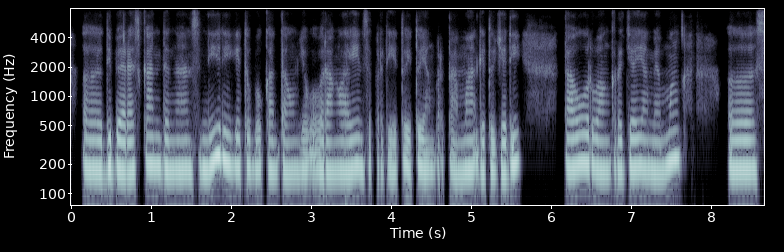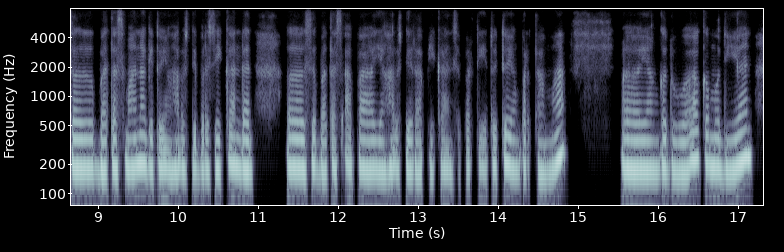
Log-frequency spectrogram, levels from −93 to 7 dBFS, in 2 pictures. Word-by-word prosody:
eee, 180 -1 +2
dibereskan 180 +2 +2
dengan 175 -1 +1
sendiri 200 +5 +4
gitu, 190 -1 -1
bukan 180 0 -2
tanggung 170 0 -1
jawab 175 -1 0
orang 170 0 0
lain 175 +2 +2
seperti 175 - -5
itu, 95 +2 0
itu 90 - 0
yang 90 0 0
pertama, 170 +1 -1
gitu. 170 - -1
Jadi, 195 +5 +1 0.5
tahu 190 +2 +3
ruang 175 -2 +1
kerja 175 0 -1
yang 180 -1 +1
memang, 180 +6 +2 0.7
eee, 175 0 +3
sebatas 180 0 +1
mana 190 +2 +3
gitu, 180 -2 -4
yang 180 - -1
harus 180 0 -2
dibersihkan, 180 +2 -2
dan 175 -1 +3 0.4
eee, 185 -1 +3
sebatas, 175 0 -4
apa 185 -2 -1
yang 175 0 -1
harus 185 0 -2
dirapikan, 175 0 -4
seperti 180 +2 -9
itu, 195 0 -4
itu 205 - -1
yang 180 - -2
pertama. 180 +5 -1 0.7
Eee, 175 -1 +3
yang 175 0 +1
kedua, 180 +4 +1
kemudian, 185 +3 +2
180 Hz, 155 wpm, -22 LUFS, 175-185 Hz, 0.7 s, sendiri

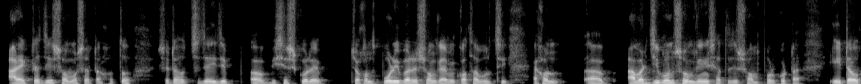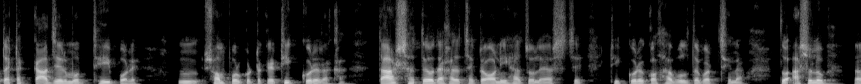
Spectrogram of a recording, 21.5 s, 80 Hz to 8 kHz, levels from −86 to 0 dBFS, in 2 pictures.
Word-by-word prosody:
আরেকটা 115 +4 +3
যে 140 - +2
সমস্যাটা 115 -5 -2
হতো, - - -4 0.5
সেটা 105 +1 -2
হচ্ছে 105 +2 -8
যে - - +4
এই - - +2
যে 125 - +5 0.4
আ - - +3 0.2
বিশেষ 115 +3 -3
করে 125 -1 +4 0.5
যখন 110 +3 0 0.2
পরিবারের 130 -4 +7
সঙ্গে 110 -3 +1
আমি 105 - -2
কথা 110 +1 -1
বলছি। 85 -1 -6 0.4
এখন 125 -1 0 0.5
আ - - +4 0.5
আমার 130 0 +6
জীবন 145 +3 +5
সঙ্গিনীর 115 -3 +3
সাথে 105 -2 -5
যে 105 - -3
সম্পর্কটা 100 -4 -4 0.5
এটাও 125 +3 +6
তো - - +2
একটা 140 +1 -4 0.2
কাজের 110 +3 +4
মধ্যেই 105 +1 -1
পড়ে। 80 0 -2 0.6
উ - - 0 0.4
সম্পর্কটাকে 105 -4 0
ঠিক 135 -3 +1 0.2
করে 105 -3 +4
রাখা। 85 +2 -11 0.5
তার 125 +2 +8
সাথেও 140 -2 +3
দেখা 110 0 -1
যাচ্ছে, 105 +2 -5
একটা 105 - -1
অনীহা 105 +3 0
চলে 95 -1 -2
আসছে। 90 -2 -10 0.4
ঠিক 120 -1 -6
করে 120 0 +3
কথা 105 +3 -3
বলতে 100 -1 -2
পারছি 105 -1 -4
না। 90 - -5 0.5
তো - - +3 0.2
আসলেও 145 0 +3 0.5
আ - - +1
110 Hz, 150 wpm, -24 LUFS, 105-125 Hz, 0.6 s, তার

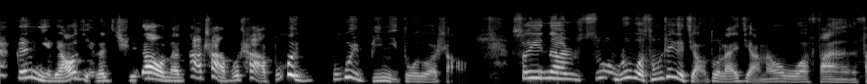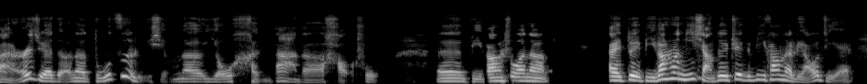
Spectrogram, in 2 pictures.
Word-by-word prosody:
跟 305 +2 +4
你 170 -6 +1
了 155 - +6
解 205 - -4
的 165 +1 0
渠 185 +3 -7
道 255 -9 +10
呢， 165 -1 0
大 165 - +1
差 295 - +3
不 180 +6 -3
差， 145 - +1
不 225 +11 -11
会 230 - +9 0.3
不 235 0 -9
会 335 -7 +1
比 170 -3 -7
你 150 -8 -5
多 130 -1 -8
多 120 -2 -5
少。 - - -14 0.4
所 290 - -2
以 305 0 +4
呢， 270 -5 +2
缩 250 +9 -8 0.2
如 320 - 0
果 310 - +3
从 250 +4 -5
这 360 +1 -1
个 - - +2
角 - - -5
度 155 -3 -5
来 125 +1 -4
讲 145 -8 -7
呢， 130 +3 -8
我 125 -1 -6
反 115 -2 -6
反 - - -5
而 - - 0
觉 160 -9 +1
得 - - -7
呢， 145 -1 -3
独 145 +10 -6
自 365 +9 -2
旅 - - -11
行 - - -9
呢， 130 -1 -7
有 130 -1 -8
很 - - -12
大 150 -6 -6
的 100 -1 -11
好 - - -10
处。 - - -14 0.5
呃， 145 -1 -2
比 125 -3 -11
方 160 +1 +2
说 175 +1 0
呢 150 -4 0 0.6
诶， 185 -1 +5
对， 190 +1 +6
比 165 -1 -3
方 235 +2 +6
说 275 - +3
你 235 0 +1
想 140 - 0
对 200 0 +4
这 235 +3 +3
个 190 - -5
地 215 +1 -4
方 225 +1 0
的 195 - +1
了 140 +10 -5
解 - - -11
165 Hz, 250 characters per minute, -22 LUFS, 140-230 Hz, 0.6 s, 道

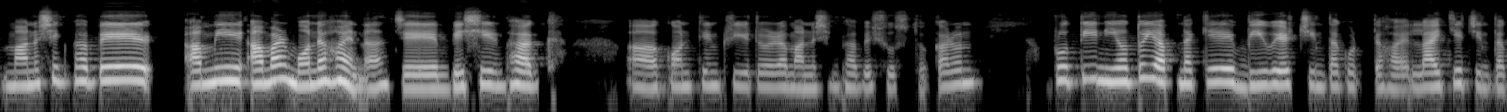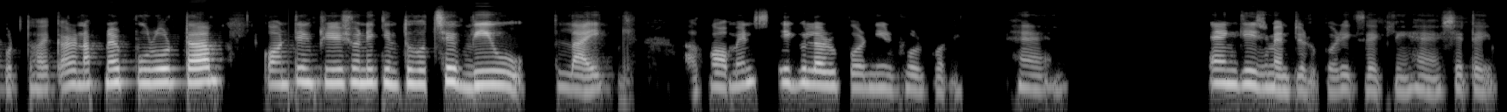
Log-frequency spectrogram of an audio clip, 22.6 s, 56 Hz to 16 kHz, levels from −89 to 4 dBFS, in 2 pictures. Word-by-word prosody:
মানসিকভাবে 255 +4 +1 0.7
আমি 250 +4 +3 0.3
আমার 285 +5 +6
মনে 220 +4 +4
হয় 255 -8 +6
না - - -2 0.2
যে 185 0 0 0.3
বেশিরভাগ 215 +1 +1 0.8
আ - - -1 0.2
কনটেন্ট 205 +1 -9
ক্রিয়েটররা 200 -1 -9
মানসিকভাবে 190 0 -11
সুস্থ। 180 -1 -17 0.2
কারণ 220 +3 -6 0.7
প্রতিনিয়তই 275 +1 -1
আপনাকে 235 0 -5 0.3
ভিউ 215 +1 -3
এর 225 - -1
চিন্তা 205 -1 -9
করতে 200 -2 -14
হয়, 180 -1 -8
লাইকের 205 +4 -2
চিন্তা 185 -2 -10
করতে 180 +1 -16
হয়। 180 0 -8
কারণ 220 +3 -3
আপনার 235 +2 +1
পুরোটা 250 +1 +5 0.5
content 230 +2 -1
creation 245 0 +1
ই - - -2
কিন্তু 235 -1 0
হচ্ছে 230 +3 +1 0.2
ভিউ, 225 0 +5 0.5
লাইক, 175 +1 -1 0.6
আ - - -16
কমেন্টস 210 +6 -4 0.2
এগুলার 230 -2 0
উপর 195 -2 -10
নির্ভর 180 -1 -11
করে। 165 -2 -18 0.5
হ্যাঁ। 185 -3 -11 1.3
engagement 210 -7 -3
এর 170 - -11
উপর 160 - -17
এক্সাক্টলি 170 -2 -16
হ্যাঁ 160 -4 -13
সেটাই। 175 -2 -13
215 Hz, 125 wpm, -22 LUFS, 190-245 Hz, 1.3 s, আমার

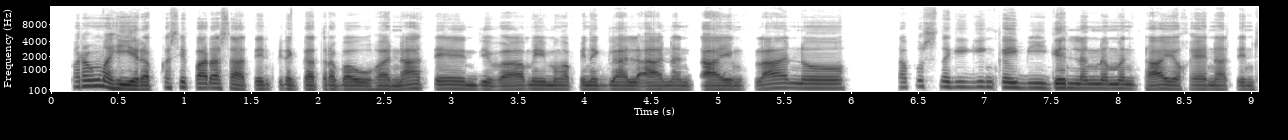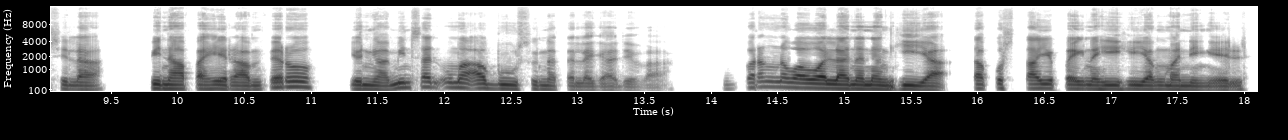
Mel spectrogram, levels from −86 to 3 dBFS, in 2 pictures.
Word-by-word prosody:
parang 210 +3 +1
mahirap, 130 - +4
kasi 170 +1 -6
para 155 0 +2
sa'tin 130 -3 -2
pinagtatrabahuhan 115 -2 0
natin, 130 0 0
'di 120 -1 -2
ba? 115 +1 +1
May 125 -1 +1
mga 120 -1 -1
pinaglalaanan 115 -1 0
tayong 115 0 +1
plano, 150 -1 0 0.4
tapos 190 +4 -11
nagiging 185 0 -6
kaibigan 155 -3 +1
lang 145 0 0
naman 140 -2 0
tayo 125 0 +1
kaya 120 -1 -3
natin 115 -1 -5
sila 115 -1 -4 0.4
pinapahiram. 130 -4 +1
Pero 190 -2 0 0.3
yun 125 -1 +1
nga 110 - -1
minsan, 170 +2 -2
umaabuso 145 -7 -1
na 115 -1 -3
talaga, 105 -1 -9
'di 95 - -14
ba? - - -20 0.6
Parang 185 +3 -5
nawawala 155 -6 +5
na 130 -1 +4
ng 120 -2 +3
hiya, 115 -3 +2 0.2
tapos 140 +1 -4
tayo 145 0 +1
pa - - 0
yung 130 -1 +1
nahihiyang 120 0 +1
maningil. 105 -1 -2
125 Hz, 145 wpm, -23 LUFS, 115-150 Hz, 0.6 s, nawawala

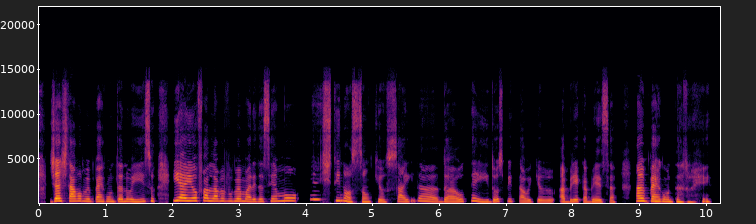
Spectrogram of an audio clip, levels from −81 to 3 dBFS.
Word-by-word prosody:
já 280 +8 +8
estavam 275 -1 +3
me 255 -1 -2
perguntando 240 -1 -1
isso, 240 +5 -2 0.3
e 330 - +6
aí 310 -1 +8
eu 315 +1 +4
falava 275 -4 +2
para 260 - -7
o - - -6
meu 265 0 +1
marido 240 -2 -1
assim: 245 +2 -3
"Amor, 305 +3 0 0.2
eles 460 0 -2
têm 320 -1 0
noção 205 - -1
que 205 - -6
eu 195 - -4
saí 215 +1 -3
da 255 -8 -2
da 200 -1 -1
UTI, 235 -2 -2
do 200 - -1
hospital, 230 -7 -5
e 190 - -8
que 195 +1 -4
eu 185 0 -4
abri 200 +1 0
a 210 - -1
cabeça? 175 -2 -3 0.2
Tá 290 0 +7
me 265 - -4
perguntando 230 -7 +1 0.2
i". 220 -3 -3
240 Hz, 210 wpm, -24 LUFS, 200-275 Hz, 0.3 s, já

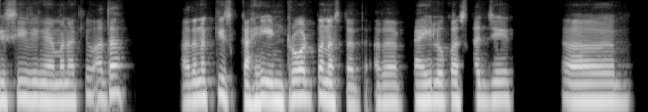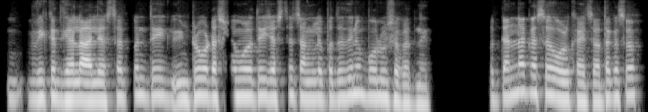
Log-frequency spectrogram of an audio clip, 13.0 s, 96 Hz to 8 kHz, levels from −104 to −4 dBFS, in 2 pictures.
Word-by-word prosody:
Receiving 155 +1 0
आहे 150 -1 +3
म्हणा 150 +1 +1
किंवा 175 +3 -9
आता, 200 +4 +1 0.7
आता 150 +2 +1
नक्कीच 165 +1 0
काही 145 +2 +4
इंट्रोव्हर्ट 155 +2 +3
पण 175 -4 +4
असतात. 145 -3 -1 0.2
आता 145 0 -1 0.2
काही 150 +1 +3
लोकं 155 +1 +1
असतात 155 0 -3
जे 160 +1 -1 0.6
अ, 160 - -8 1.2
विकत 165 +1 0
घ्यायला 160 0 +4
आले 155 0 +4
असतात, 155 +3 -2
पण 185 -1 -2
ते 180 - 0 0.2
इंट्रोव्हर्ट 175 +3 +1
असल्यामुळे 175 +1 0
ते 180 - +1
जास्त 165 +2 -2
चांगल्या 165 -2 -1
पद्धतीने 170 +4 -1
बोलू 175 -1 +1
शकत 140 -4 -1
नाहीत. 130 -1 -3 0.6
तर 155 - -7
त्यांना 190 +5 +1
कसं 200 -1 0
ओळखायचं 155 -3 +1
आता 150 +3 0
कसं. 185 +3 -2
160 Hz, 175 wpm, -23 LUFS, 150-175 Hz, 1.2 s, काही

